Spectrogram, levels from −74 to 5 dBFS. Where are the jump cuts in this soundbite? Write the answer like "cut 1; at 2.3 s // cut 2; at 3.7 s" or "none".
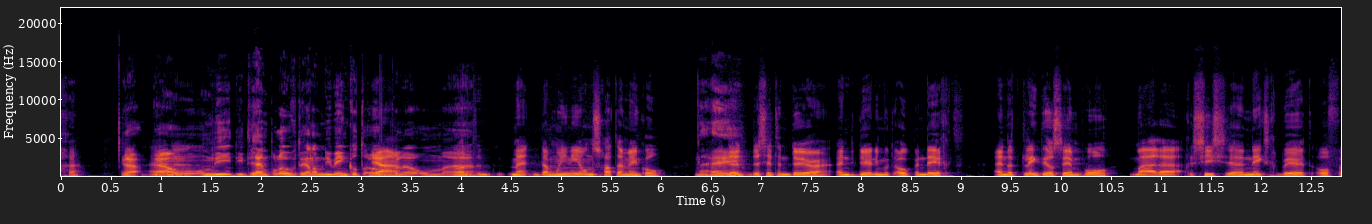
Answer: cut 1; at 9.2 s // cut 2; at 11.2 s

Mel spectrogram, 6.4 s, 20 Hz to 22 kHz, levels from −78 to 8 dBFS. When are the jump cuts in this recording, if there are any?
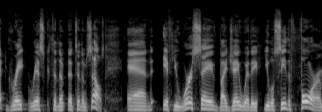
cut 1; at 2.4 s // cut 2; at 5.1 s

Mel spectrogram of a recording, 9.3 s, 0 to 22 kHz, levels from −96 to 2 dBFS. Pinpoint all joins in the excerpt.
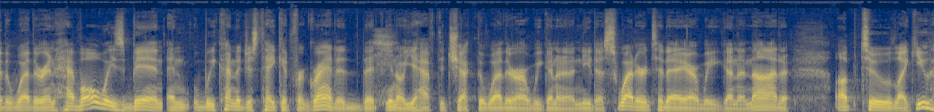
cut 1; at 1.6 s

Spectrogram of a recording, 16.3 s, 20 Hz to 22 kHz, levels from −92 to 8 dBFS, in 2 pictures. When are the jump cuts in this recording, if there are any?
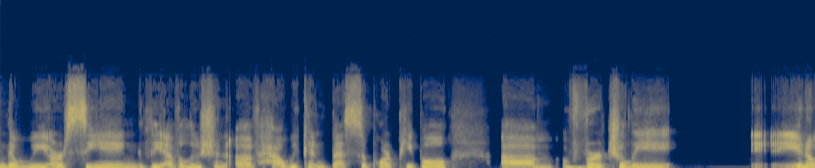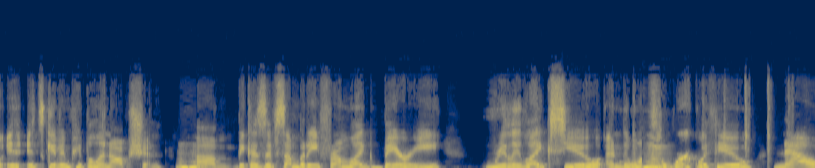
cut 1; at 9.8 s // cut 2; at 14.4 s

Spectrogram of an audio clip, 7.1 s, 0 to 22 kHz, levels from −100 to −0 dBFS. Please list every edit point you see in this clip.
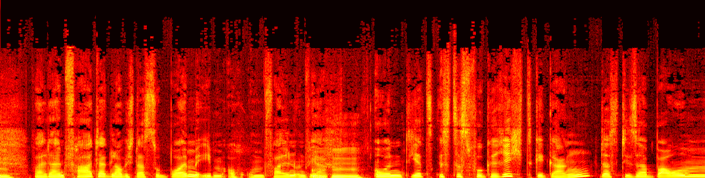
cut 1; at 1.3 s // cut 2; at 3.2 s // cut 3; at 6.0 s

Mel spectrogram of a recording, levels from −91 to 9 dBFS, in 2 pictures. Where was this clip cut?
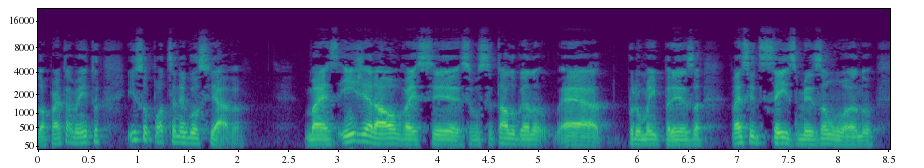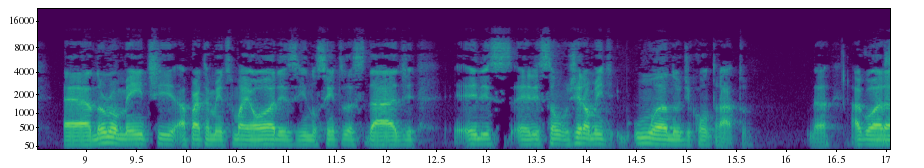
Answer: cut 1; at 15.0 s

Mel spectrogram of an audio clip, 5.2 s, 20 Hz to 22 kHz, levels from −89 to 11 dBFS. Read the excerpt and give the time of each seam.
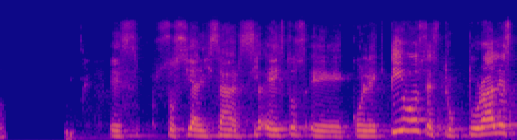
cut 1; at 1.0 s // cut 2; at 2.6 s

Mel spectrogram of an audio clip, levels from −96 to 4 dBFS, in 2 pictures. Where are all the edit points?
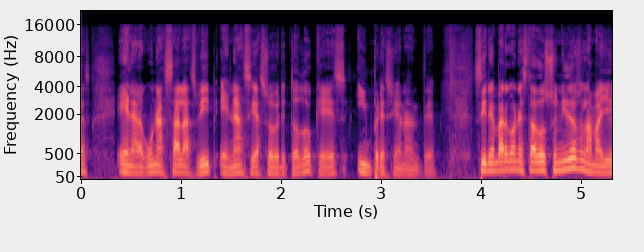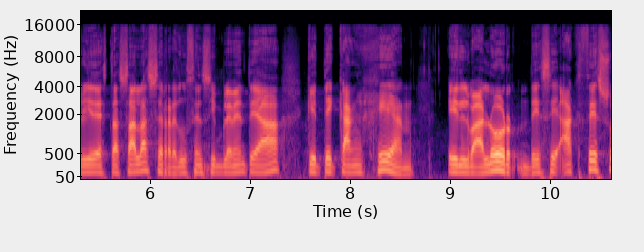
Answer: none

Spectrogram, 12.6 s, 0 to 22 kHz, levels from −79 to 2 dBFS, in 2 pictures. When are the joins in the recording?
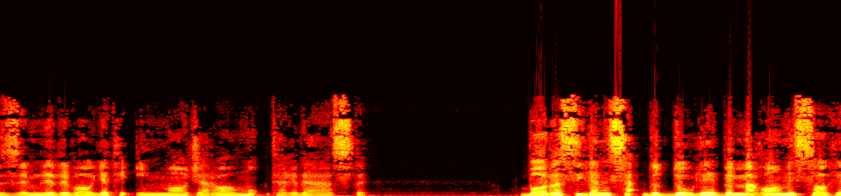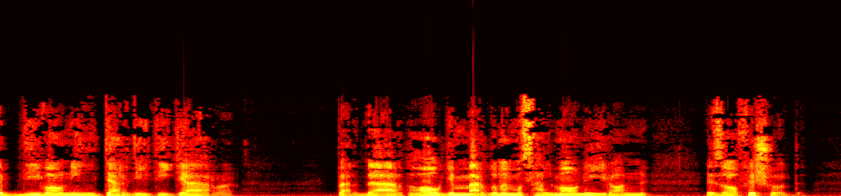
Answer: none

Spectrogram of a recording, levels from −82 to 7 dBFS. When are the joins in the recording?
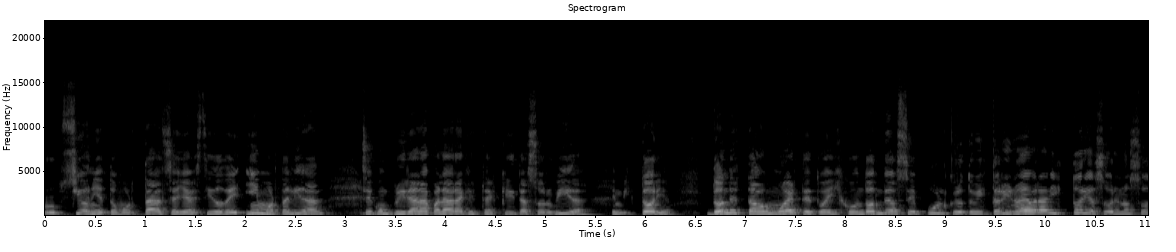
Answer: cut 1; at 3.2 s // cut 2; at 5.7 s

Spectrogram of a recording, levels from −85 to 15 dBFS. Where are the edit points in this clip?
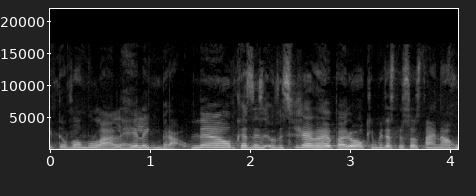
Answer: cut 1; at 1.4 s

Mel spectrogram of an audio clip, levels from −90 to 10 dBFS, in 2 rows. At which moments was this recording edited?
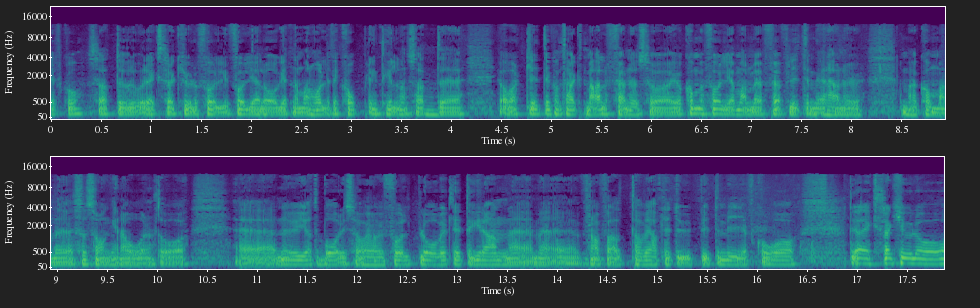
cut 1; at 10.0 s

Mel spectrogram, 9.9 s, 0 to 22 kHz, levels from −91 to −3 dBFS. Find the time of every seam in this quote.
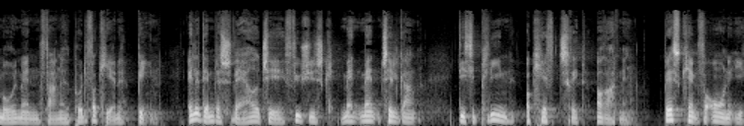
cut 1; at 2.4 s // cut 2; at 8.6 s

